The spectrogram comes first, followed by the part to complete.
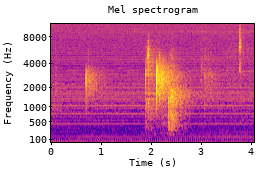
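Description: Snooker cue tip striking the cue ball with a light click, then about two seconds in a louder clack of ball on ball and the rattle of the blue dropping into a pocket.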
